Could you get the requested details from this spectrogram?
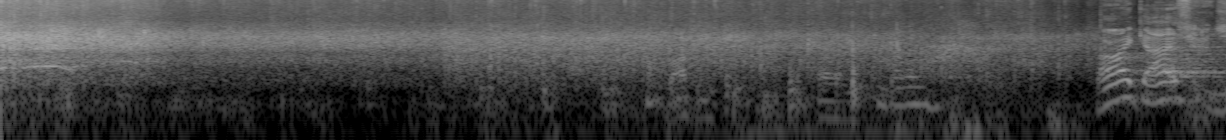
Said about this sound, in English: So Summit Church, at all of our campuses, why don't you put your hands together and welcome here to our stage, Jen Wilken.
